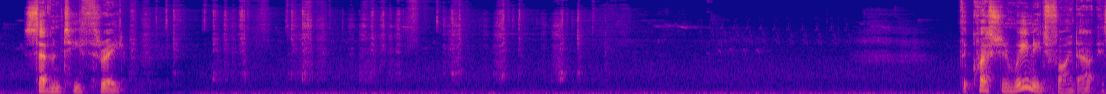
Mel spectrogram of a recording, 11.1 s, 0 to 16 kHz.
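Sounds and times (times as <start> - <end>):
marker scratching on paper: 1.2 - 6.2.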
